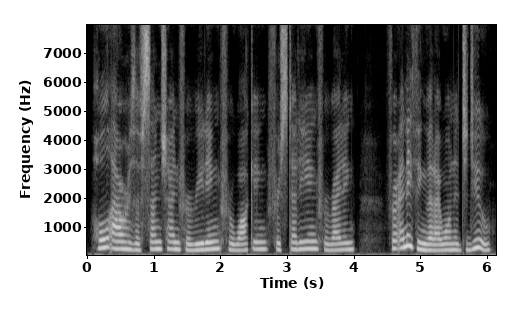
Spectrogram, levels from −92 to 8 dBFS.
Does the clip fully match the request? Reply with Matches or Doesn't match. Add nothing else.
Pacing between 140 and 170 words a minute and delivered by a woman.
Doesn't match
